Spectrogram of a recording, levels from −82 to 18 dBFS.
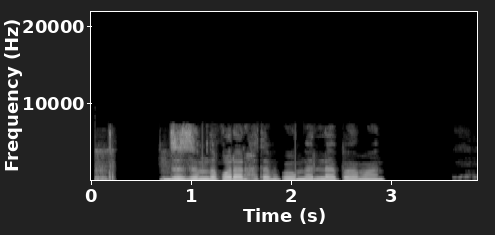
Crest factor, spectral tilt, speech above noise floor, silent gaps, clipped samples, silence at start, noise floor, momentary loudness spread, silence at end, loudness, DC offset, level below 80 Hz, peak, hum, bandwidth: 18 dB; -5.5 dB/octave; over 73 dB; 0.27-0.66 s; under 0.1%; 0.05 s; under -90 dBFS; 11 LU; 0.95 s; -18 LUFS; under 0.1%; -50 dBFS; -2 dBFS; none; 7.8 kHz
